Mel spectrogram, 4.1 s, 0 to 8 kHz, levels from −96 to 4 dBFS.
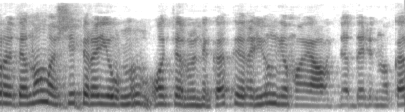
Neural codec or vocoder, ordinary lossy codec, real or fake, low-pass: codec, 16 kHz, 4 kbps, FunCodec, trained on LibriTTS, 50 frames a second; MP3, 48 kbps; fake; 7.2 kHz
